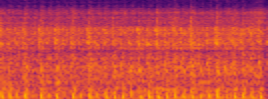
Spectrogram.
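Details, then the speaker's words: Hero Splendor single-cylinder idling after timing chain replacement and tappet adjustment to fix ticking and rattling: even idle, about thirteen firing pulses a second, no ticking or chain rattle; healthy, unlike before. "तो अब इसकी sound देखें आप कितना यानी कि मस्त sound आ गया इसकी जिस तरीके से साउंड होना चाहिए उसी तरीके से सेम"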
